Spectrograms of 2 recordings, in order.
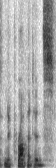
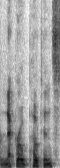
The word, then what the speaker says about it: Necropotence: This set gave us Necropetence or Necropotent depending on how you want to pronounce it.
